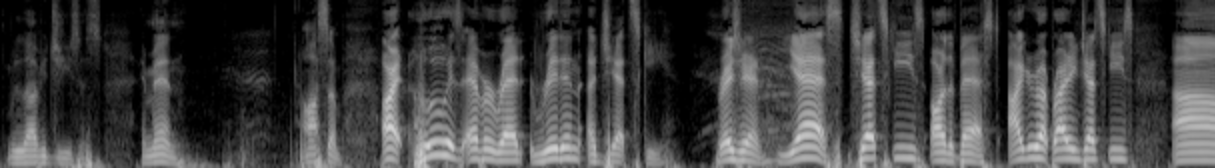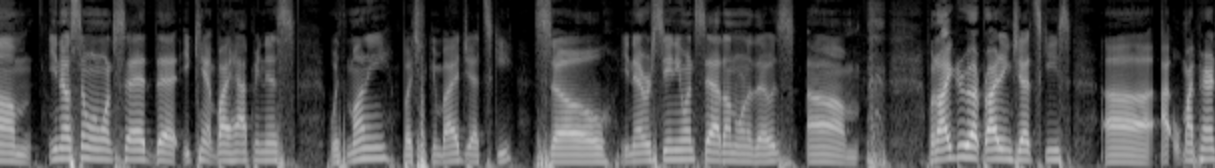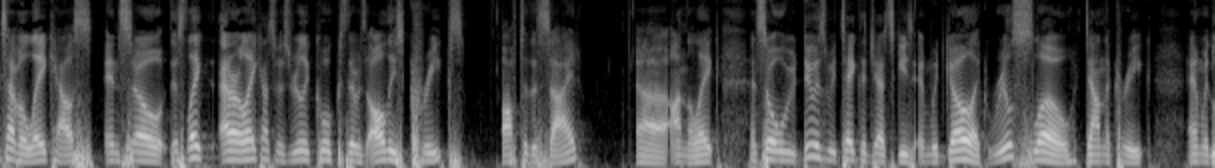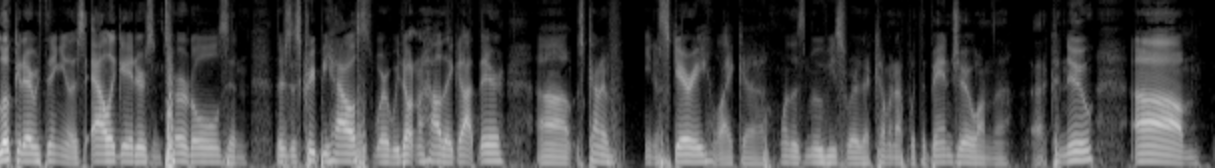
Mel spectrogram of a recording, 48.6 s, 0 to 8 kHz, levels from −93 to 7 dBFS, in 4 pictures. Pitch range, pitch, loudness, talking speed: 115-155 Hz, 135 Hz, -23 LUFS, 220 wpm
